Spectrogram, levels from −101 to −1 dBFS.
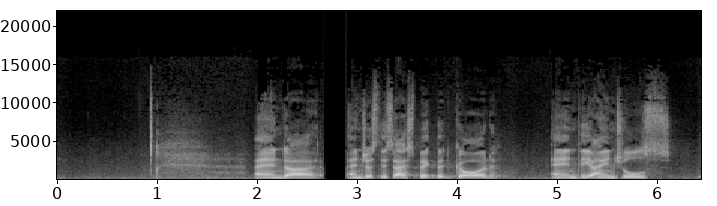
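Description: Playback stall at 2.66 s: the sound drops out to silence for 0.22 s and then resumes, likely because the player briefly ran short of buffered data.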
